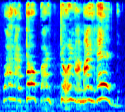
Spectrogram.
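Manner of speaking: high, loud indignant question; alarmed outcry. Acted. Elephant loudly demanding why two birds are on his head.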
